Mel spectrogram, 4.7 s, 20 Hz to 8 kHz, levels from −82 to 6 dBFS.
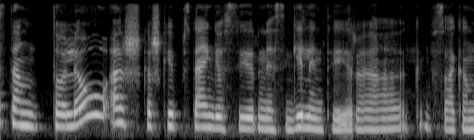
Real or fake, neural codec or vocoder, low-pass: real; none; 7.2 kHz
